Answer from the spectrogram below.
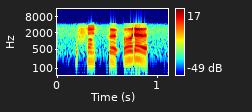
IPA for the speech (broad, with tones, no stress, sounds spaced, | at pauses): f õ˨ kː ɵ˨ ʔ o˦ ɾ ə˨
